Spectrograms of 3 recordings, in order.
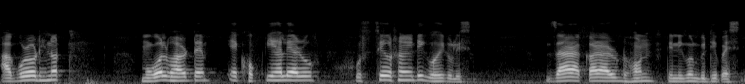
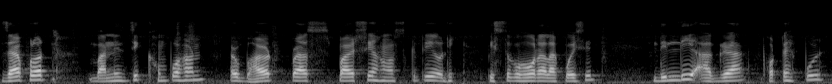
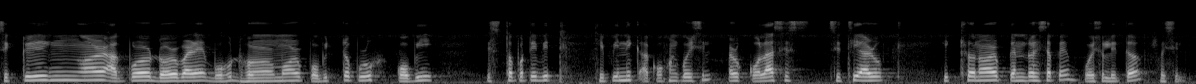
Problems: background sounds at intervals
